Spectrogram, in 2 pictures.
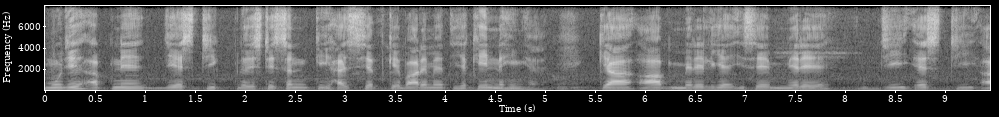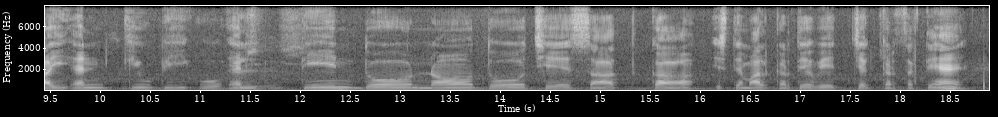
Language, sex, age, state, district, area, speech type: Urdu, male, 45-60, Bihar, Saharsa, rural, read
